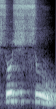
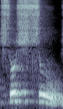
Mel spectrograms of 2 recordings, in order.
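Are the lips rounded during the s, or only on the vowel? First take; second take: during s; during s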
